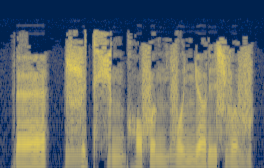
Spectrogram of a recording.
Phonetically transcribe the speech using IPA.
ɾɛ | ɮʏtʲ çəŋ ɡʱɔf əŋvɤ ɲɛə̯ɾiɬvəv

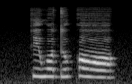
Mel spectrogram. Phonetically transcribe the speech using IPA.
kɪwɔdok ɒ

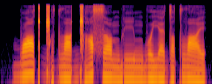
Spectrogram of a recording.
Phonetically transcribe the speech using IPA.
bɔːtˤɡ͡ǁɪdðˤɛ ɡ͡ǁasˤjombiː mbʊjɛdetˤ ðˤe

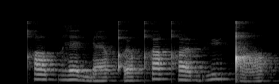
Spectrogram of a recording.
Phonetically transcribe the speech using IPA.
qʰɔ˧bʱɛ˧˩ ŋæ˩˧ə̯qʼy˩˧ qʰœ˥˧qʰœ˧˩bʱy˥ ǃɑ˩˧

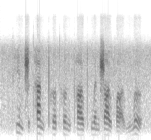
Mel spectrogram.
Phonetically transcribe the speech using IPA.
t̪ʰi˥˩nʈ͡ʂɻ̩˩t̪ʰa˥˩n pʰɤ˥t̪ʰɤ˥˩ŋ pʰɑ˥ʊ̯ pʰwə˥˧nʂɑ˥˩ʊ̯ fɑ̰˨˩ʊ̯my˦mɤ˥˩

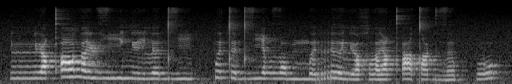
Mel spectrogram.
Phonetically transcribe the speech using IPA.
lːʏqʼɔlˠiɭ ɦilʲəi̯lə dʱipːətə dʱiʎðˤʏmːə rəlʲɔχ lˠiqʼotˤʏ ɡʱəpːo

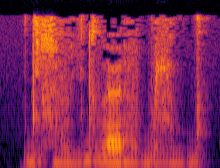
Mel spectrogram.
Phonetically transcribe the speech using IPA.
di̤ɬa̤vi̤ dṳlœ ɾa̤vbuɮṳɡ

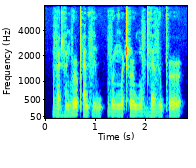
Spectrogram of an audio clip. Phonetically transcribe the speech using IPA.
væɖʱæŋvə˞ pʼæwfɪw | və˞nŋʷɛʈʰə˞w ŋɔvɖʱɛ vɪwpʼə˞

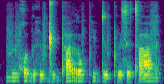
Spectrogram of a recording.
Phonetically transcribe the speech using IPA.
vʉ˧vχʷɨ˧bɨ˩˧hɨ˩v ɡ͡ǁʉ˧˥bpʰa˧˥ro˧v pʰi˧btʉ˩v pʰɨ˩˧sɨ˩ tʰa˧˥v

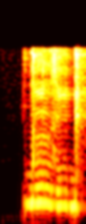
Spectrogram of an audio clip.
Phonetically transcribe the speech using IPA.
d̪ĩ˦nzi˧ɡ

